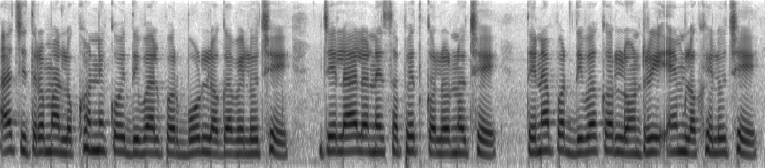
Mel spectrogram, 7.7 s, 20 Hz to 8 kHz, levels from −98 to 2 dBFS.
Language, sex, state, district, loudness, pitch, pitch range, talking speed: Gujarati, female, Gujarat, Valsad, -13 LUFS, 215 Hz, 200-230 Hz, 180 wpm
